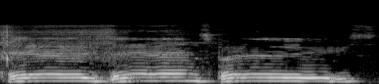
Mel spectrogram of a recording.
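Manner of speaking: very slow stretched announcer voice; drawn-out announcer. Pretend. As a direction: stretch every word like a trailer voice.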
